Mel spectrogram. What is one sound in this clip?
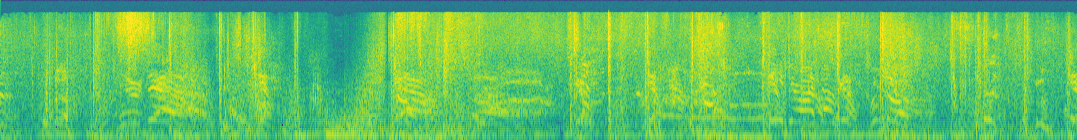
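Punches and kicks land with sharp thuds in a video game fight.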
